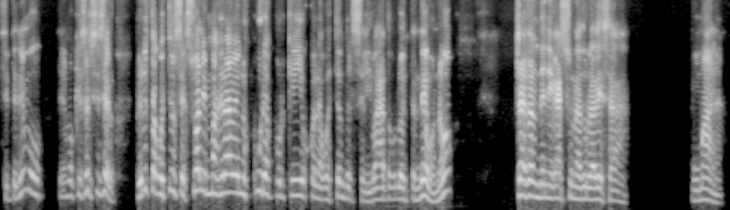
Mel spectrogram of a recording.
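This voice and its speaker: A man's voice: high voice, a little fast, no room sound, studio quality. A man with a Chilean accent teaching a Bible study in a conversational way, often checking in with his listeners and acting out little voices. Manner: animated, acts out voices.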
